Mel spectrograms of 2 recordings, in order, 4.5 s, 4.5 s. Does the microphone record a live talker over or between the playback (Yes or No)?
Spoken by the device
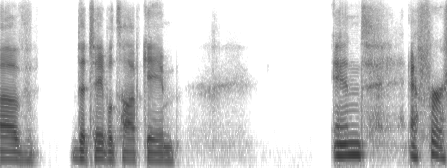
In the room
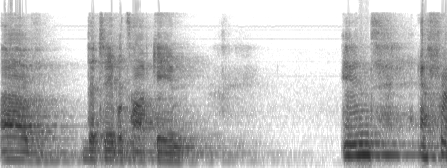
No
